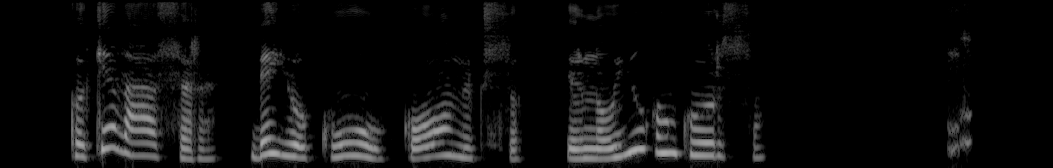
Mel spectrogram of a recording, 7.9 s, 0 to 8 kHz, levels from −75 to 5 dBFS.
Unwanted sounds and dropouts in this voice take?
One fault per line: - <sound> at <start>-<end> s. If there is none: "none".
- laugh at 7.1-7.3 s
